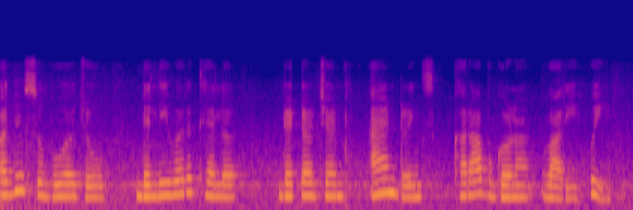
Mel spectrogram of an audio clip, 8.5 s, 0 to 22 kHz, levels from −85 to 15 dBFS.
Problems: none marked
